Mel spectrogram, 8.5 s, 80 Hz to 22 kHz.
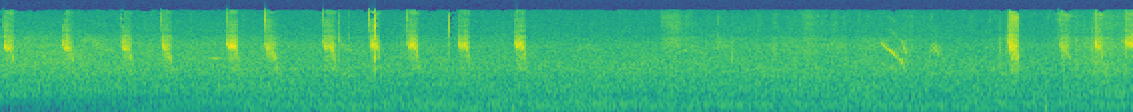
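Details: Sparrows coming to be fed at a Tenmangu shrine, recorded 19 September 2020: short sharp chirps spaced irregularly about every half second, a quiet gap midway, then a few more chirps near the end over steady low background hum.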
